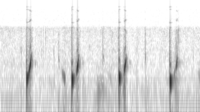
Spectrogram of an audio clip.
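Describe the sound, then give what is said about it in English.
Water dripping sound effect, played by a comedian for laughs: four clear, evenly spaced drops, each a short plop with a quick upward-bending pitch, falling about once a second with nothing else around them. “I can do things like, here, I got all kinds of sound effects I can throw in. I got water dripping.”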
